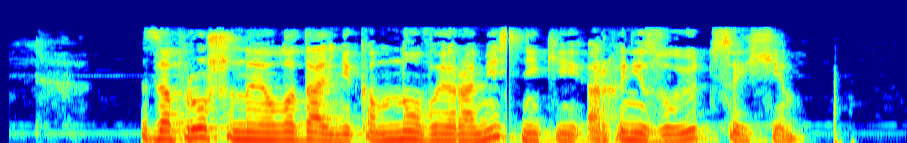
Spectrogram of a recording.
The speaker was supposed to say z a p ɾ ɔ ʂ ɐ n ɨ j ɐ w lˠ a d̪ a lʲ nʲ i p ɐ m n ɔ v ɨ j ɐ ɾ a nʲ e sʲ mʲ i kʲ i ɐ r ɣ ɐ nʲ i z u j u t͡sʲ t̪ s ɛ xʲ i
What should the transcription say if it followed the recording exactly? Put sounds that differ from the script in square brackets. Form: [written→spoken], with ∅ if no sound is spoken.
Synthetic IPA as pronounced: z a p ɾ ɔ ʂ ɐ n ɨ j ɐ w lˠ a d̪ a lʲ nʲ i [p→k] ɐ m n ɔ v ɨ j ɐ ɾ a [nʲ→mʲ] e sʲ [mʲ→nʲ] i kʲ i ɐ r ɣ ɐ nʲ i z u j u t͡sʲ t̪ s ɛ xʲ i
